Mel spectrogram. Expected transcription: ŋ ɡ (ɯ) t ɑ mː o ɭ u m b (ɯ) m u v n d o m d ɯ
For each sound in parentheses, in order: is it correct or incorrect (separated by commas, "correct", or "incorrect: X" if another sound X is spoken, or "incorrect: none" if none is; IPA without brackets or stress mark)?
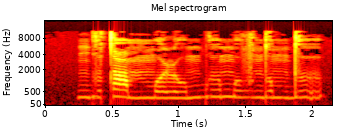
correct, correct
